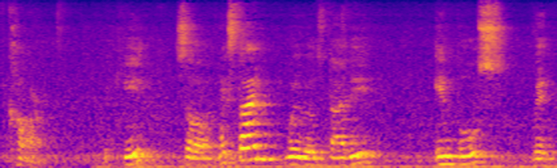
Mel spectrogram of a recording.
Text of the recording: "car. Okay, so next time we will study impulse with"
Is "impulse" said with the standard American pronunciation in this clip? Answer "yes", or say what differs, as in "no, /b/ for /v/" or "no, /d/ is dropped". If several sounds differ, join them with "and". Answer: no, /l/ is dropped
